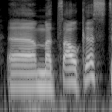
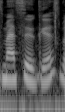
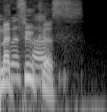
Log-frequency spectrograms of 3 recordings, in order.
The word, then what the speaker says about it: Matsoukas: Her name is Melina Matsoukas. Did I pronounce that correctly? – It's Matsoukas. But Matsoukas.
